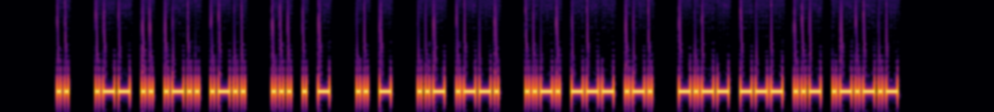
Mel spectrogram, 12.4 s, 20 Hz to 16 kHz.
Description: Morse code, heard as a keyed tone, about 25 wpm, 700 Hz. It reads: I WILL SET IT UP FOR YOU.
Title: Sentences from Top 1000 Words - Review Part 1 - 25wpm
